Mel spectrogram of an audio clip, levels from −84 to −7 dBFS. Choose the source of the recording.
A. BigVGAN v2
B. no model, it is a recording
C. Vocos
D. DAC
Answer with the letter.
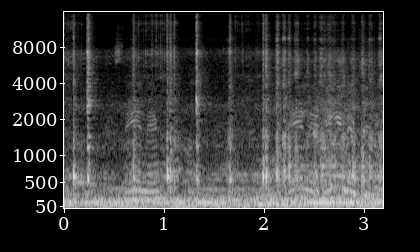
B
